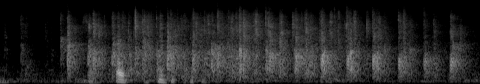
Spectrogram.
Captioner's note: applause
